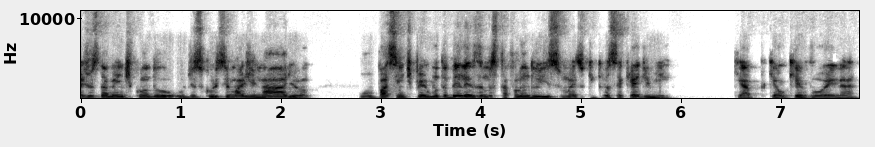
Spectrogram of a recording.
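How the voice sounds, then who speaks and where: A man with a fairly high pitch, ordinary pitch variation and a fairly quick pace, in a dry, close sound with no echo. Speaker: psychoanalysis study group coordinator. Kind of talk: study group discussion. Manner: halting, many repetitions.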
